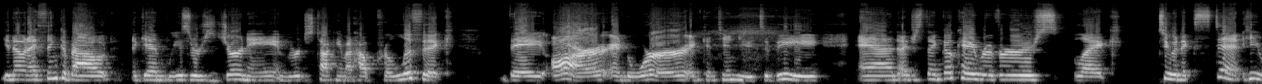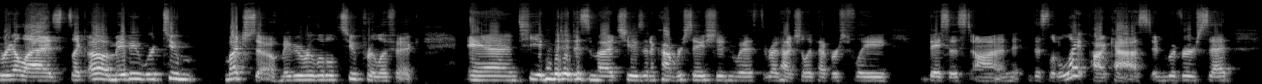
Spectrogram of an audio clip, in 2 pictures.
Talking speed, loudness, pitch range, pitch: 180 wpm, -16 LUFS, 190-235 Hz, 205 Hz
